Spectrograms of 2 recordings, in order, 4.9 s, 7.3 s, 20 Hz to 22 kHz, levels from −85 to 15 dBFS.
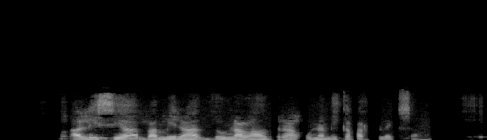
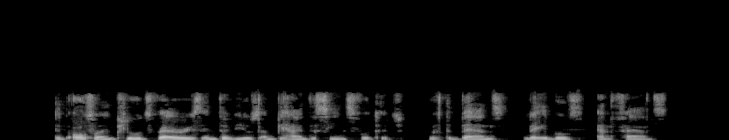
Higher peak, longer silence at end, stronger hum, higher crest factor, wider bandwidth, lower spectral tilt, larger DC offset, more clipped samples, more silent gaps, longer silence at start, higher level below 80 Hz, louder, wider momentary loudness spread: second, -6 dBFS vs -2 dBFS; about the same, 0.6 s vs 0.65 s; neither; about the same, 18 dB vs 20 dB; about the same, 8 kHz vs 7.8 kHz; about the same, -4.5 dB/octave vs -4.5 dB/octave; neither; neither; first, 3.70-3.78 s vs none; about the same, 0.6 s vs 0.55 s; second, -70 dBFS vs -54 dBFS; about the same, -24 LUFS vs -22 LUFS; second, 13 LU vs 16 LU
